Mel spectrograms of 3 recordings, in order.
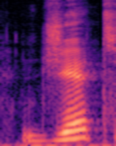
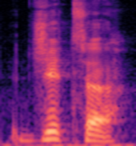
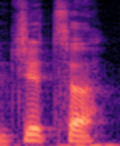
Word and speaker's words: Jitte: reality it's just a jitter there is like a slight pause in between the word there is emphasis on the e but it's not as much as most English speakers would put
